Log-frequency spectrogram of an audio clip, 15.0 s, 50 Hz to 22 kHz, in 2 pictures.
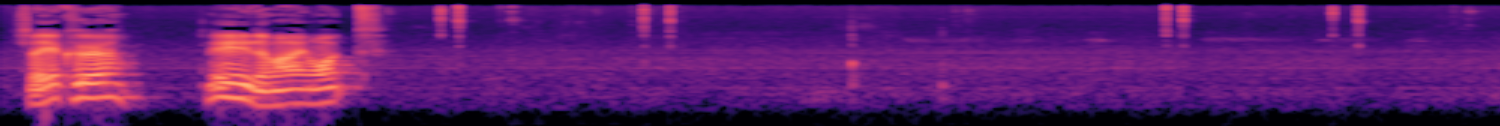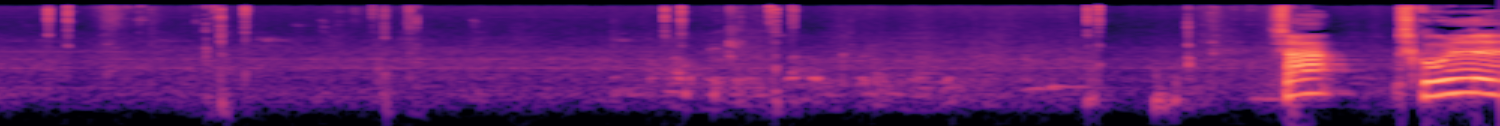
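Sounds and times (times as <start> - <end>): mouse and keyboard clicks: 2.2 - 2.4, 5.8 - 6.0, 6.6 - 6.9, 7.7 - 9.6, 10.8 - 11.5.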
